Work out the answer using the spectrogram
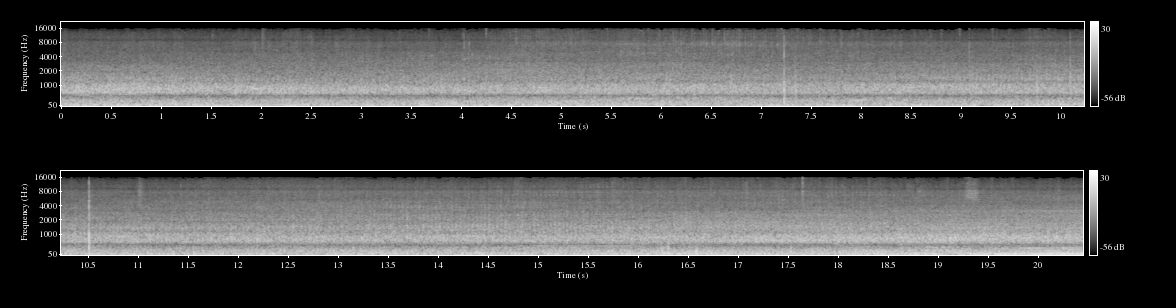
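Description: Steady hiss of rain and traffic on a wet street, under a low rumble, growing a little louder near the end.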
